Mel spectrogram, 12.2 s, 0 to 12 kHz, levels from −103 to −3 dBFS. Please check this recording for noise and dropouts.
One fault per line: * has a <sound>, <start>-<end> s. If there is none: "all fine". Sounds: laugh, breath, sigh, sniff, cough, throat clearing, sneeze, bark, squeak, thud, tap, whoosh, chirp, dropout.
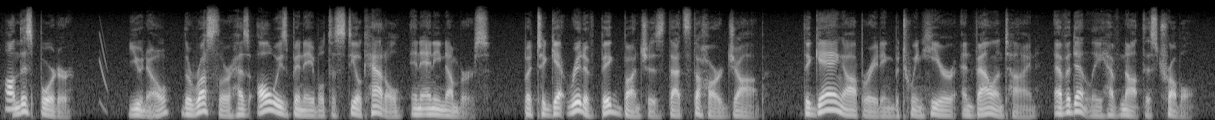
* has a chirp, 1.0-1.1 s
